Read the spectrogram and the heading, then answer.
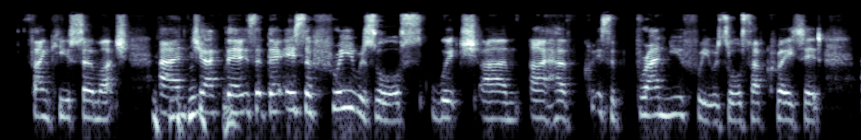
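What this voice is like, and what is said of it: Speaks with a foreign accent. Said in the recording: “I love your accent”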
